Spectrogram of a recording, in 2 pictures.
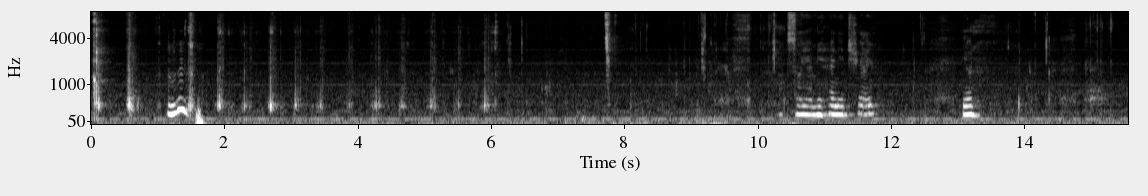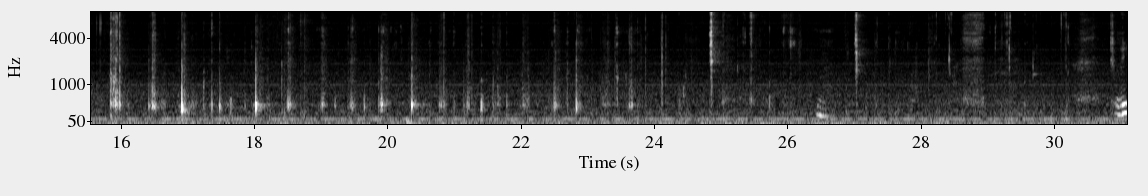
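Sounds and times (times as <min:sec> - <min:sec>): crunchy chewing: 0:00.0 - 0:07.0, 0:13.7 - 0:30.4.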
